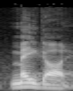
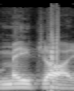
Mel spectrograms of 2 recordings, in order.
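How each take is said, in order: First: "magi" said MAY-guy; magi with hard g. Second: "magi" said MAY-jai; "magi" with g as in gem; magi with soft g. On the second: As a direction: say "magi" with a j sound in the middle. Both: Shown as a demonstration. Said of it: "as some people say".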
